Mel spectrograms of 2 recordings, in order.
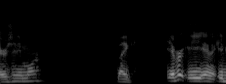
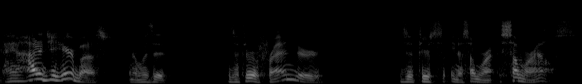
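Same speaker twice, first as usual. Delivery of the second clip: soft curious question; 4 semitones lower, 14 dB quieter than usual. Shown as a demonstration. Demo question to a caller.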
